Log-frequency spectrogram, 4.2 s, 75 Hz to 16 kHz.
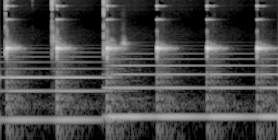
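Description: Electronic keyboard holding the concert E major scale in whole notes: a sustained E steps up to F-sharp about one and a half seconds in. Under it a metronome clicks steadily at 80 beats per minute, about six clicks in all.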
